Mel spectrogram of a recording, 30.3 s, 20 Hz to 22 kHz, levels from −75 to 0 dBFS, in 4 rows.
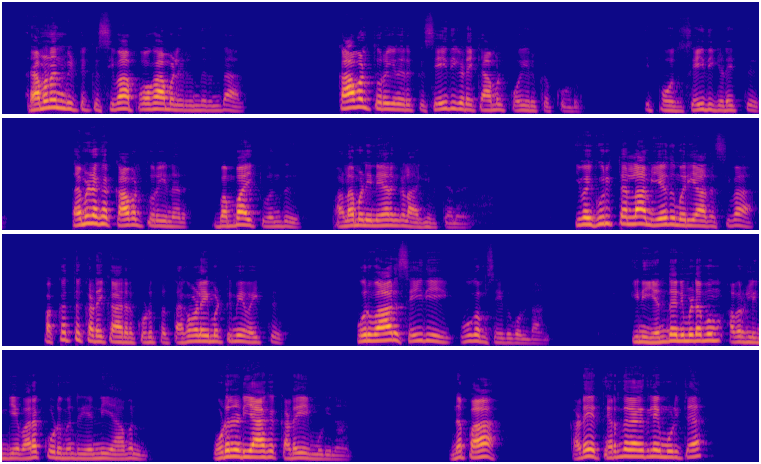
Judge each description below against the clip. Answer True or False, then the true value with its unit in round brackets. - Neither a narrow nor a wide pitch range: True (4.6 semitones)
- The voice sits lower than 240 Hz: True (190 Hz)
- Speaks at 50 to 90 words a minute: False (105 wpm)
